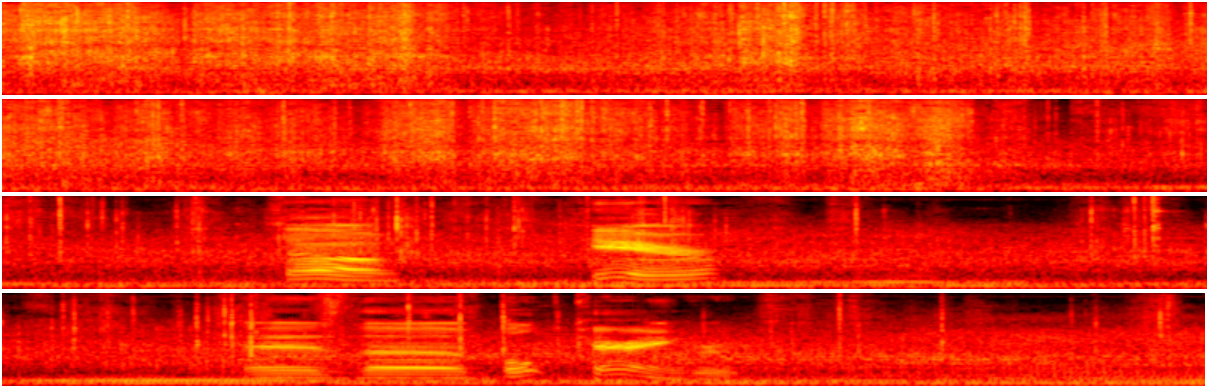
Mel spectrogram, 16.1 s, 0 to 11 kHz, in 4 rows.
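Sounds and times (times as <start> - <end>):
packaging rustling: 0.0 - 10.9
road traffic rumble: 0.0 - 16.0.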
